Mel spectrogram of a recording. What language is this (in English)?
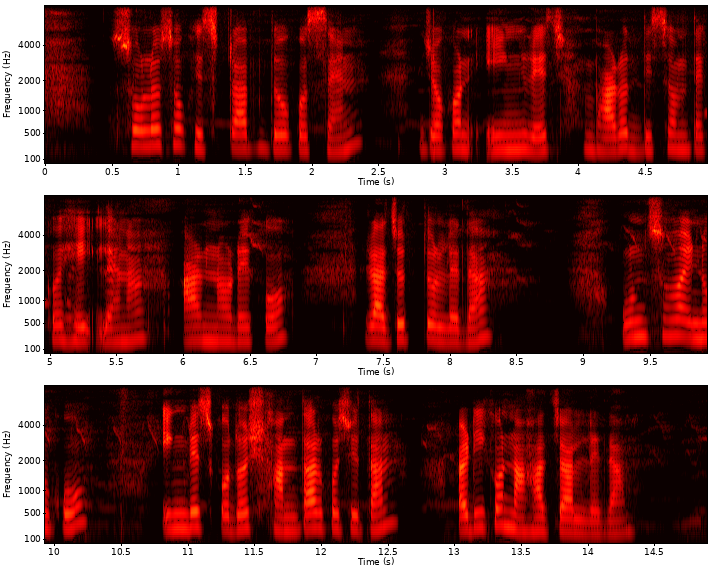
Santali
